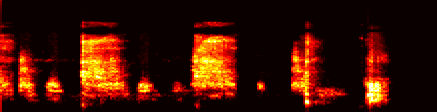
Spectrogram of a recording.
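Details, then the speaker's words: Doppler probe on the demonstrator's own radial artery while he coughs: each short cough burst produces a whooshing Doppler pulse like a heartbeat, showing the thoracic pump mechanism of CPR. "I want you to hear every time I cough, the Doppler is going to make that sound as if I'm having a heartbeat. So every time I'm sort of making a cough,"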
